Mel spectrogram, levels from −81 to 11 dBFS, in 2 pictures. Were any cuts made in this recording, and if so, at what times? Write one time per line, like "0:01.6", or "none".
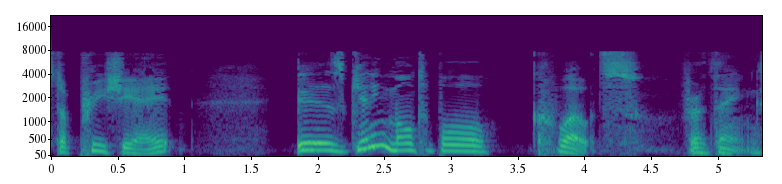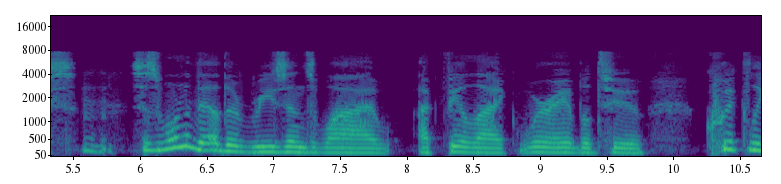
none

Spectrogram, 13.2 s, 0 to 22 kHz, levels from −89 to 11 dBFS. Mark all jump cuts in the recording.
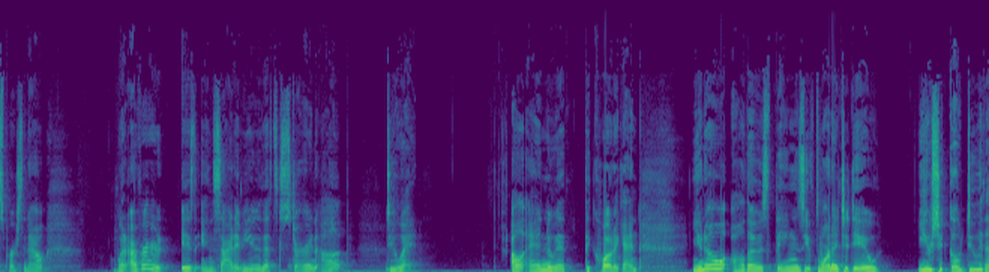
0:03.7
0:05.1
0:10.9

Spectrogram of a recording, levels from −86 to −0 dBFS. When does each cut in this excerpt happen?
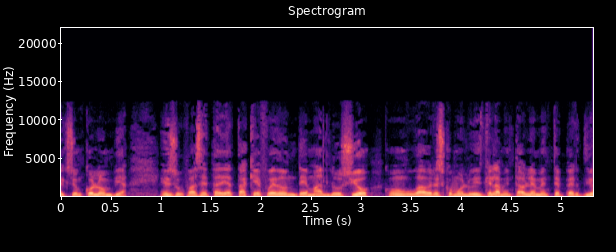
0:03.2
0:04.2

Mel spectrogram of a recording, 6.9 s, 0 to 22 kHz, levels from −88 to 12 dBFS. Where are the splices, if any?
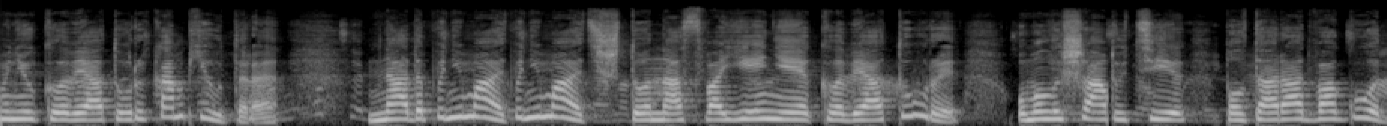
0:02.5
0:05.5

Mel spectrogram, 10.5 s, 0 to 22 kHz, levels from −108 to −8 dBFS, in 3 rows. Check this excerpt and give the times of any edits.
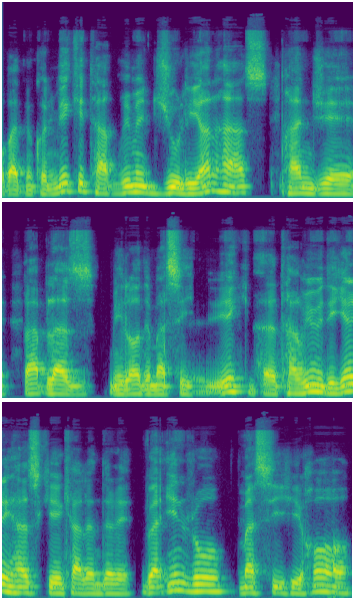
0:02.8
0:07.6

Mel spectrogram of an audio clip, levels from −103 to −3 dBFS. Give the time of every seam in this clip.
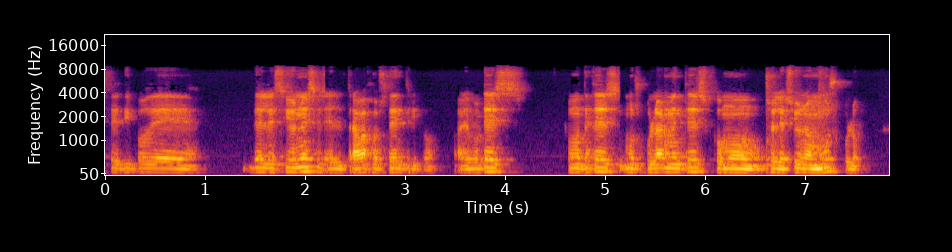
0:02.2
0:03.8
0:04.8
0:05.1
0:06.6

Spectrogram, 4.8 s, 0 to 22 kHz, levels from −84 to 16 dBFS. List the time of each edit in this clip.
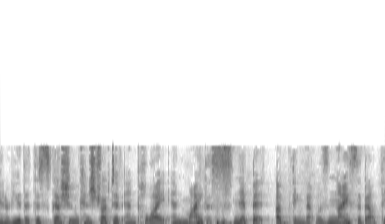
0:01.0
0:02.5
0:03.6

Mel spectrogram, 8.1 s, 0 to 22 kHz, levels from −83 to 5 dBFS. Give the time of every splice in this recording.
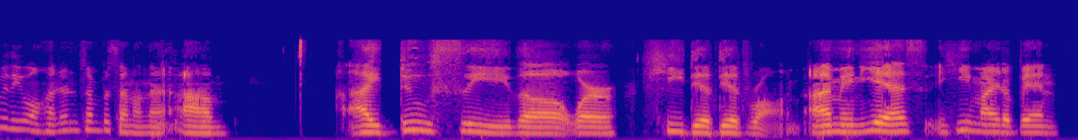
0:04.8
0:05.4

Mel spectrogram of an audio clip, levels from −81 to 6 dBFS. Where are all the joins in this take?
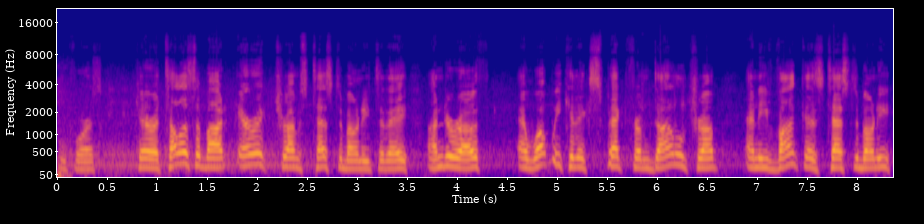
none

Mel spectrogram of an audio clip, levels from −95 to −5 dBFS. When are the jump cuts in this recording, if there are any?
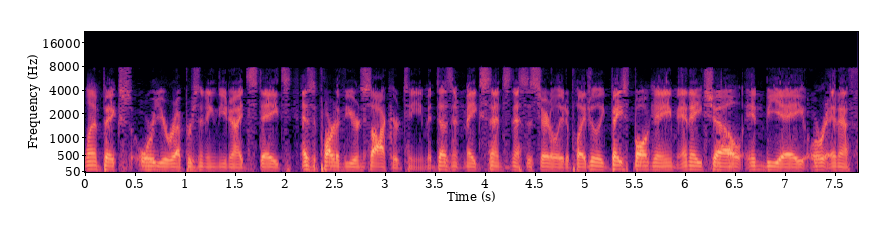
0:02.1
0:02.8
0:05.0

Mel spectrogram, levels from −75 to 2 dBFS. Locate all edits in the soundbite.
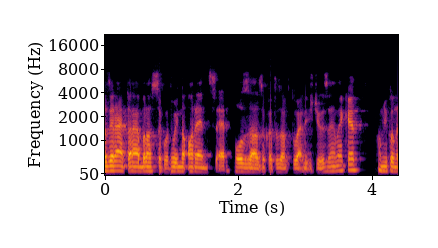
0:01.0

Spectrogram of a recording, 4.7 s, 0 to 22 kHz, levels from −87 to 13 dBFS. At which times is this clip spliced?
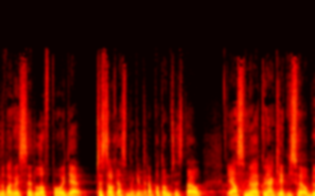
0:01.7
0:03.3

